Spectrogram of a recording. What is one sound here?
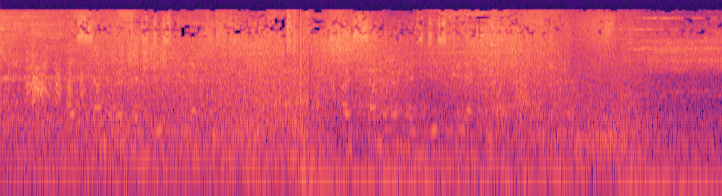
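A large stone structure explodes with a loud rumbling crash.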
